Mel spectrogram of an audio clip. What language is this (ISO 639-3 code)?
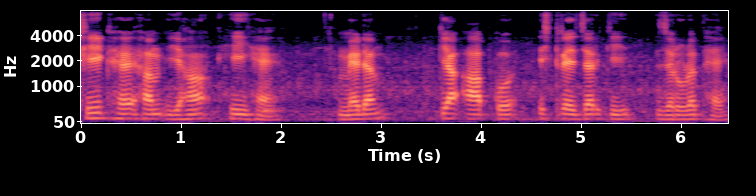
urd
